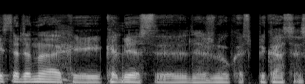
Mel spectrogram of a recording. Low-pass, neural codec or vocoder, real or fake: 10.8 kHz; none; real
